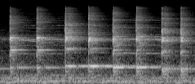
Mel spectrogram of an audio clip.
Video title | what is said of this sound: How to Adjust Spokes on a Motorcycle | they'll tap it and they'll listen for the tone and to listen for a dull taun and if it's dull they'll just put the wrench on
